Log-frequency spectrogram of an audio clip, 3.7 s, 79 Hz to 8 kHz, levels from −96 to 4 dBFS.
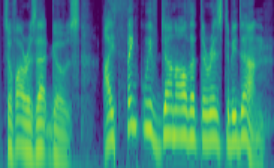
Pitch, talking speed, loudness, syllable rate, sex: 155 Hz, 280 wpm, -16 LUFS, 5.6 syllables/s, male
